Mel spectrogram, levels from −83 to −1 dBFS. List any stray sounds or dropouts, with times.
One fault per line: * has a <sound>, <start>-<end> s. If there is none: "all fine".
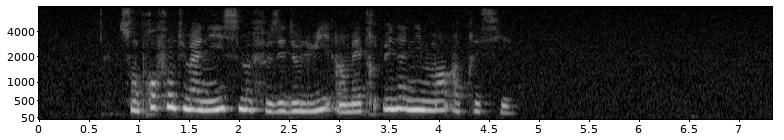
all fine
